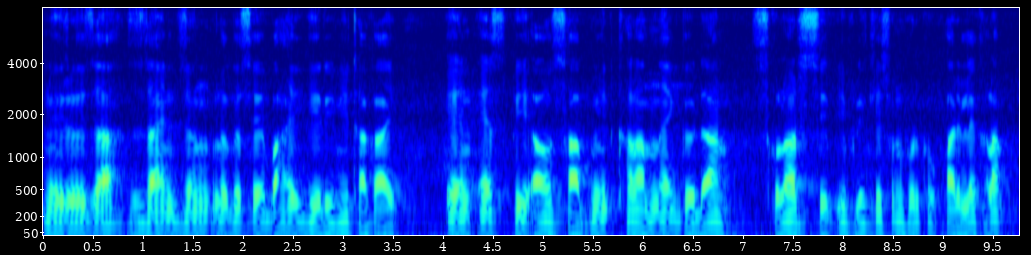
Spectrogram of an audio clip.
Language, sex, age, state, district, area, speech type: Bodo, male, 18-30, Assam, Kokrajhar, rural, read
